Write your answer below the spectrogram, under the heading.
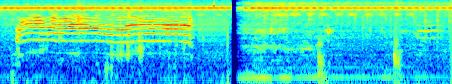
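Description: A pet cat giving one long, drawn-out meow lasting nearly three seconds.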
